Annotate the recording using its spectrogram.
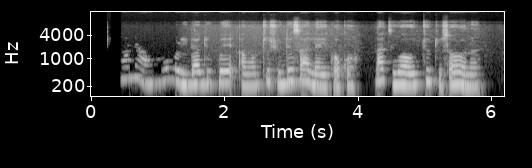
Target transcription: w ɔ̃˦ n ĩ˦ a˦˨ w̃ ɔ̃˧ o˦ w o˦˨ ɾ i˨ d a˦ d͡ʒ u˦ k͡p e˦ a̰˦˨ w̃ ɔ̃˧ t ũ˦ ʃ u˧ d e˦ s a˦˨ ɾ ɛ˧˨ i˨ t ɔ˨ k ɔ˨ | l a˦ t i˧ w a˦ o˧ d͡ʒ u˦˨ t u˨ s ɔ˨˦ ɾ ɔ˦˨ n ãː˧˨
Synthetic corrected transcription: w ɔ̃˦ n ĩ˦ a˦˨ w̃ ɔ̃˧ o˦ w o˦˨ ɾ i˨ d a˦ d͡ʒ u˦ k͡p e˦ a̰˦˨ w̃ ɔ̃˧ t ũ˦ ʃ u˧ d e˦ s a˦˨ l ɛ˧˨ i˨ k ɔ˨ k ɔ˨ | l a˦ t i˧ w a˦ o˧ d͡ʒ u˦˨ t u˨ s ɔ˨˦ ɾ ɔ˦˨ n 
